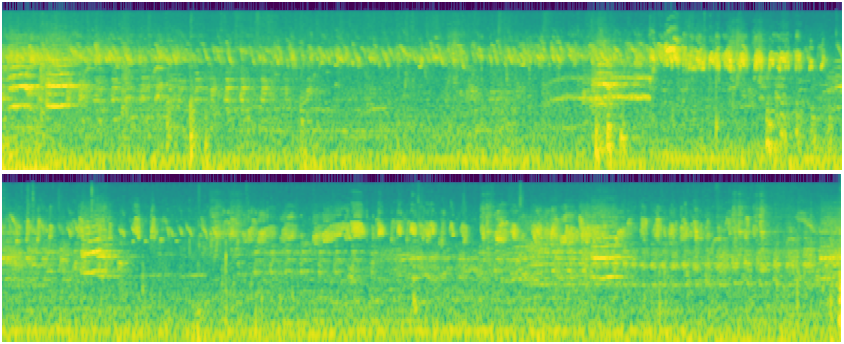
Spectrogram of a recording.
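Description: Flock of chickens clucking steadily on a Mexican organic farm, with many overlapping calls and occasional louder squawks close by, plus brief wing flapping, and no talk over it.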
